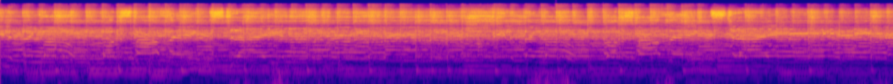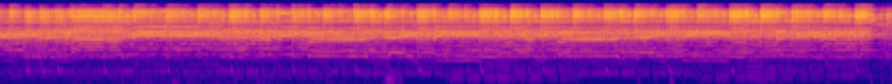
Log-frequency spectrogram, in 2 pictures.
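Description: A tinny melody plays continuously from a phone held up to a microphone, thin and bright with almost no bass, steady in loudness for nearly half a minute with no voices over it.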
